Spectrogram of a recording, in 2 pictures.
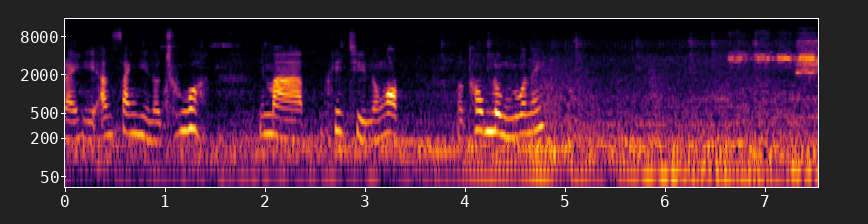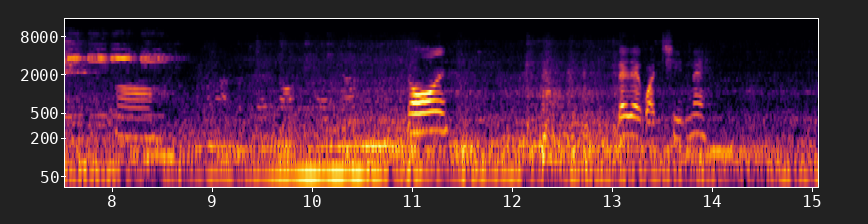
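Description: A man calls out loudly from nearby outdoors.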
